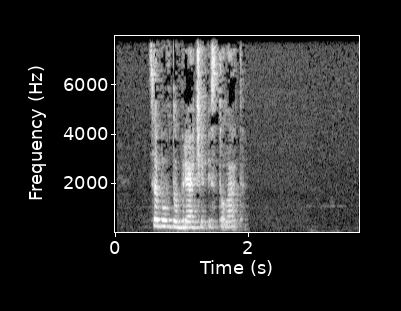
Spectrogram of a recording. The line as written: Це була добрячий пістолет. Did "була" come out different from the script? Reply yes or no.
yes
